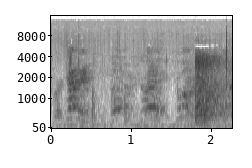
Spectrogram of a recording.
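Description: A radio-drama gunshot sound effect: a loud, sudden bang near the end, after some brief shouted voices of the actors.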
